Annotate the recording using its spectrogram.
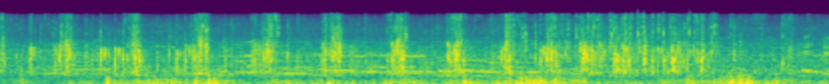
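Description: Spectators clapping in unison, the rhythmic handclap given to a triple jumper for his run-up: sharp claps about every two-thirds of a second, over general crowd noise.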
